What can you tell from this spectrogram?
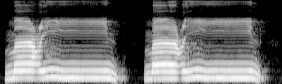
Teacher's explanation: ماں کو جلدی ای میں کھینچ رہے ہیں، آواز نیچے کی طرف جائے گی کیونکہ یا مدہ ہو رہا ہے، یا مدہ زیر کے ساتھ ہوتی ہے نا، تو زیر کی آواز always going down، ٹھیک ہے۔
